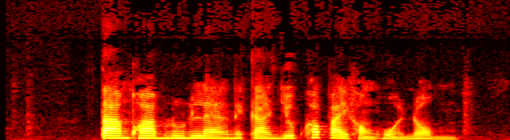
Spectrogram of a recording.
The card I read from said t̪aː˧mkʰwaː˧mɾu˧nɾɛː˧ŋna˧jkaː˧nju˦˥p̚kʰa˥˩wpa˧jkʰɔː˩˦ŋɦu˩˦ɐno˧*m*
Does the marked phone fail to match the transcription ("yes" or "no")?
no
